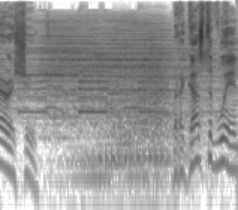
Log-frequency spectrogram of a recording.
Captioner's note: object beeping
